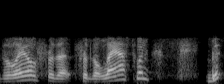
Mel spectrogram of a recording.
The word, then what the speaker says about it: Vallejo: What's out of line is I was just reading Vallejo. Am I pronouncing the name right? Vallejo, California.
